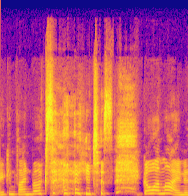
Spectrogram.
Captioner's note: laughs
